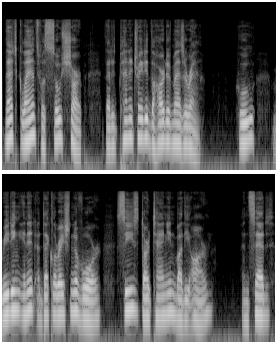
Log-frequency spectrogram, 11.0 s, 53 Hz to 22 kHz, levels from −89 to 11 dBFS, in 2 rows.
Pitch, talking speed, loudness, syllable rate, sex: 140 Hz, 150 wpm, -17 LUFS, 4.7 syllables/s, male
